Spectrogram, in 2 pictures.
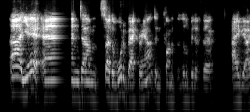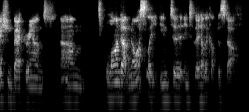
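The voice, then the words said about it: Noticeable accent. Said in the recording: “The accent threw me off.”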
